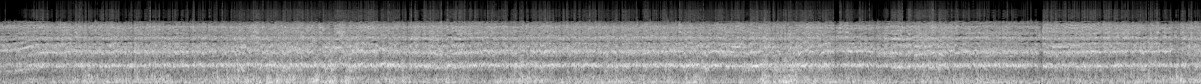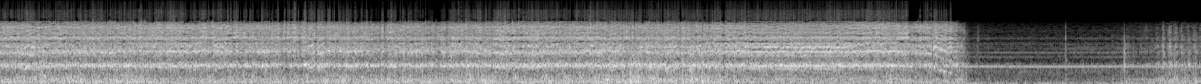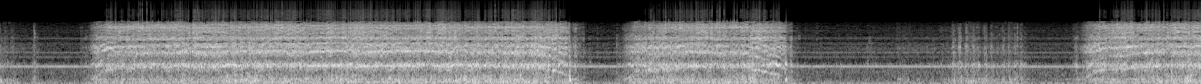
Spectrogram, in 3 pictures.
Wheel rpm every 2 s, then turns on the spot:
210, 230, 230, 230, 230, 230, 220, 230, 230, 220, 180, 10, 70, 220, 200, 120, 20, 80.
22-24 32-34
